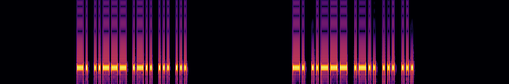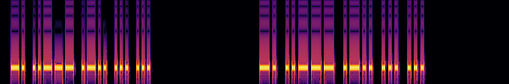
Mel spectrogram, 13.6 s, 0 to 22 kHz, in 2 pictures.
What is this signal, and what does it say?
Morse code, heard as a keyed tone, about 33 wpm, 700 Hz. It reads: N2LSS N2LSS N2LSS N2LSS
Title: Speed Racing - USA 1x3 Call Signs 28wpm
